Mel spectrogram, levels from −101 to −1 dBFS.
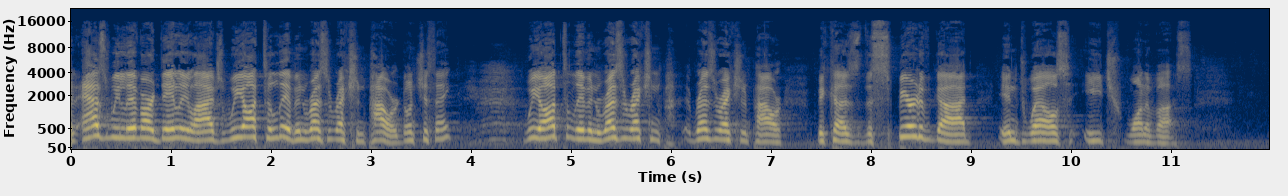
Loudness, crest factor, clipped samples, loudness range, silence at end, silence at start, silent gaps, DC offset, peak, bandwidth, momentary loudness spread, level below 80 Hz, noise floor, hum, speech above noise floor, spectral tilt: -29 LUFS; 18 dB; under 0.1%; 4 LU; 0.95 s; 0 s; none; under 0.1%; -12 dBFS; 16 kHz; 15 LU; -66 dBFS; -70 dBFS; none; 40 dB; -4.5 dB/octave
